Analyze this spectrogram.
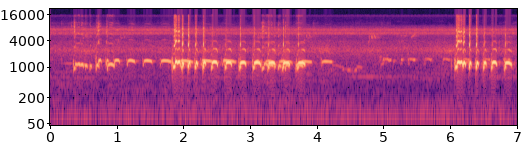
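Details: Local zebra dove sounds used to rouse breeding drive and lure doves: fast trains of short rising coos, two loud rattling staccato bursts of sharp notes, overlapping softer coo series throughout.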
